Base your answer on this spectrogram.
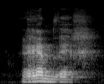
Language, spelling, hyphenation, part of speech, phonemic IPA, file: Dutch, remweg, rem‧weg, noun, /ˈrɛm.ʋɛx/, Nl-remweg.ogg
- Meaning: braking distance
